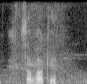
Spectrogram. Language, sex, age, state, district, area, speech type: Maithili, male, 45-60, Bihar, Araria, rural, spontaneous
